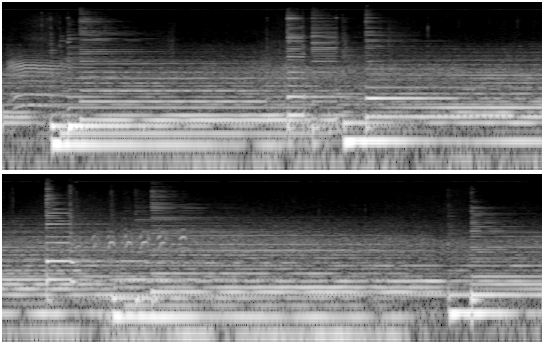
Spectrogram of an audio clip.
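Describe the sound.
Sheep bleating around a tent pitched among the flock in the mountains at night. A few loud bleats stand out against a sustained low tonal drone.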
